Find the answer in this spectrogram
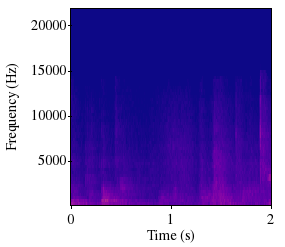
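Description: A short pause in a man's speech: faint room noise with a few light clicks, spread out across the pause.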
